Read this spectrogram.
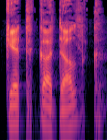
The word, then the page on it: getgatalg: Mi'gmaq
